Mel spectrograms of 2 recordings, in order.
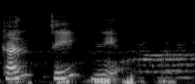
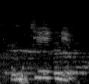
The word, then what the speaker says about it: continue: There are also three syllables in continue. Stress किस पे है? Continue. T है, T I है. Double E यहाँ पे नहीं है. But we have to say continue.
